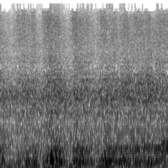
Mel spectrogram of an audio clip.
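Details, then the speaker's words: Pontiac Tempest started totally cold after sitting since November, no choke, running lean so the owner blips the accelerator pump: low, uneven idle with a wavering beat and surging level as the throttle is blipped; cold rough idle. "There you go, sitting all winter. Now it's lean, so it needs to be juiced a little bit. It needs to run on the accelerator pump since it doesn't have a choke."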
